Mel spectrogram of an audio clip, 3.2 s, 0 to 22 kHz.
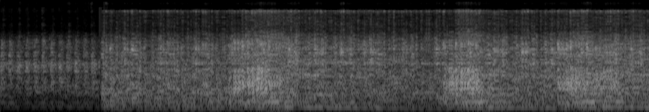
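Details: Volvo TWD121 stationary 6-cylinder turbodiesel after fixing a loud knock by replacing one intake valve and a gasket set: steady running under loud mechanical clatter, a soft surge roughly every second, no sharp knock; normal running after repair.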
